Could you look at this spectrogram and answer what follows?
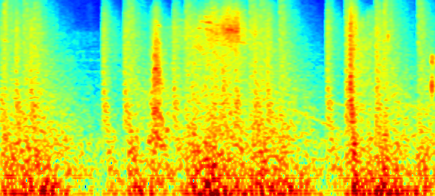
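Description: Mortar artillery in the strategy game TerraMoon, a series of repeated muffled booms and blasts firing in irregular bursts over a constant rumbling battle din.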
